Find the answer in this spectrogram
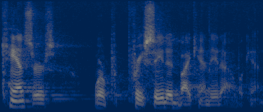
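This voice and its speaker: A normal speaking voice, fairly slow and with fairly even intonation. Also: man. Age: 60s. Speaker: former farmer and rancher, health researcher. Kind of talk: interview.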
